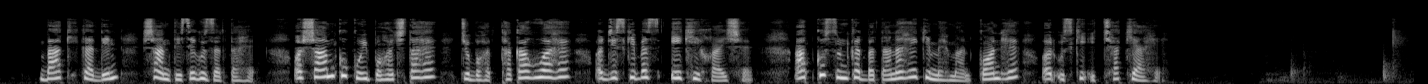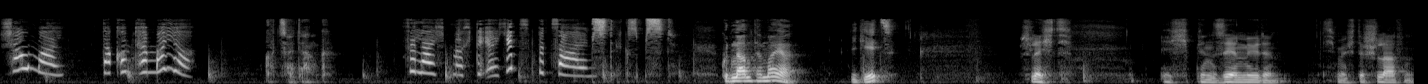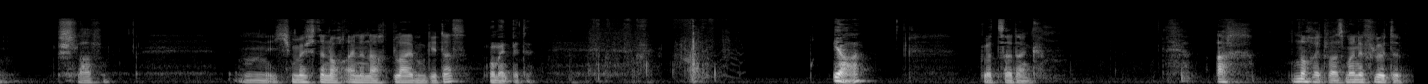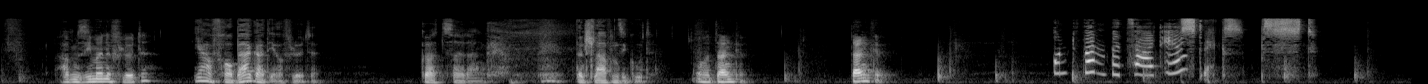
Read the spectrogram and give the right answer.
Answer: श्री मायर ही वापस लौट कर आए हैं और उनकी एक ही इच्छा है वे सोना चाहते हैं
